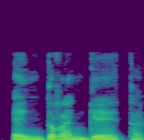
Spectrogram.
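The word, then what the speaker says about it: 'Ndrangheta: Nan was a pure bloodline Sereno, born in Reio Calabria to one of the legendary Endrangetta clans that make up the Calibrian mafia. pronounced endrangetta.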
